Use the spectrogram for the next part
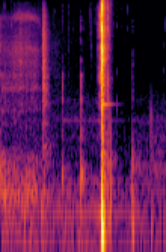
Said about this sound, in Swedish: Ja, en tändare.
